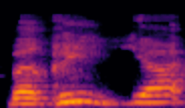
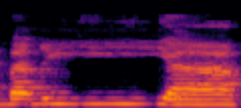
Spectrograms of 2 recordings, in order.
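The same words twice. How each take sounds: First: The doubled consonant is stressed and the ending clipped. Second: The ending vowel is stretched out long. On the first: The speaker calls it right. "थोड़ा सा आपको एम्फसाइज करके पढ़ना है, तकिया जकिया बगिया इस तरह से पढ़ना है" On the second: The speaker calls it wrong. "आपने इसको खींच के नहीं पढ़ना है, बगिया करके नहीं पढ़ना है"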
